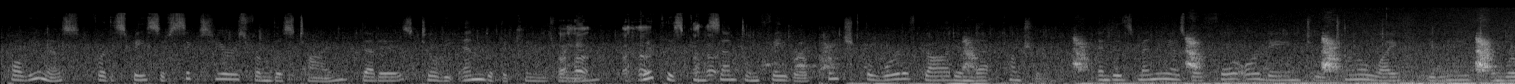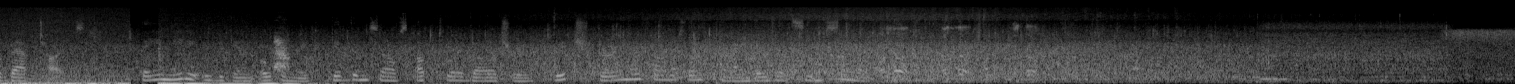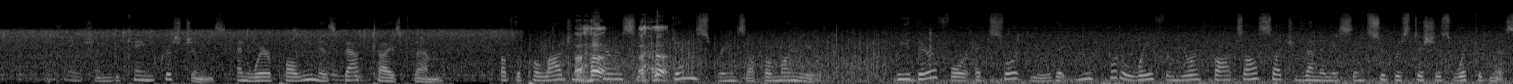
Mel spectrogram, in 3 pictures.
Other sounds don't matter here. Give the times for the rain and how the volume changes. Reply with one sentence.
The rain can be heard from 0.0 to 45.3 s, getting louder then quieter.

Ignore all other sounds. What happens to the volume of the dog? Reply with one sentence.
The volume of the dog goes up, then down.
